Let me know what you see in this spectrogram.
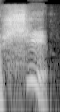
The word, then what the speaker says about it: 是: Обратите внимание на то, что связка «ши» произносится с четвертым тоном, так же, как и отрицание «бу». Поэтому перед связкой это отрицание по общему правилу получает второй тон.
